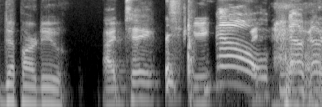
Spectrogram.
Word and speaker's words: Depardieu: pronounced Depardieu.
